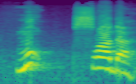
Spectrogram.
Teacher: یہ واو کے اوپر حمزہ ہے، وہ حمزہ پڑھیں گے، واو نہیں پڑھیں گے، ٹھیک ہے. مؤصدہ، یہاں بھی اسی طرح جھٹکا دینا ہے جیسے حمزہ ساکن کے اوپر دیا جاتا ہے.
